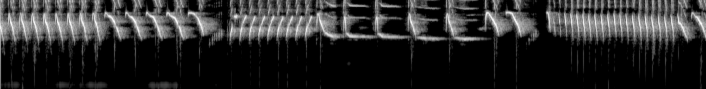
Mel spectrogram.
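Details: Loud domestic canary song used as a tutor for young birds: fast repeated downslurred notes, a buzzy trill, varied swooping and whistled phrases, a short gap, then a long rapid trill of even pulses.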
